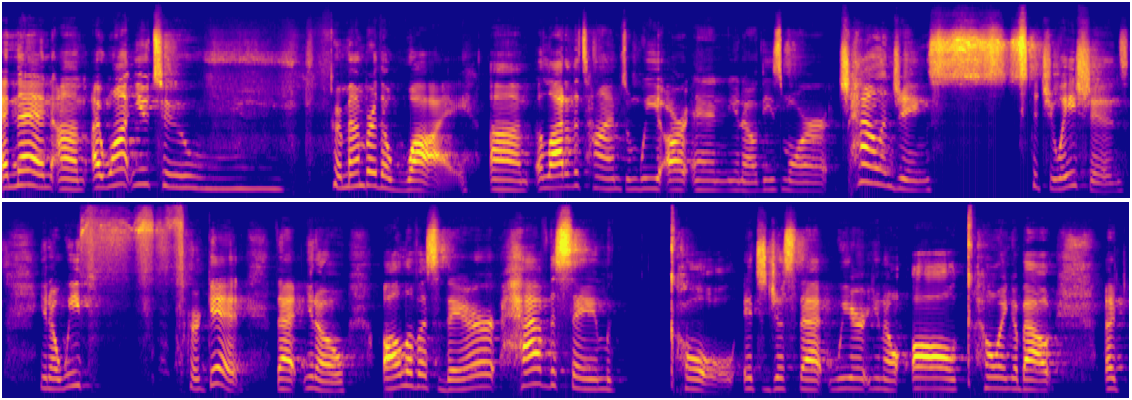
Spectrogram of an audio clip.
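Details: Real lifelong stuttering in an adult woman who says words and phrases don't come out as quickly as she would like.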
